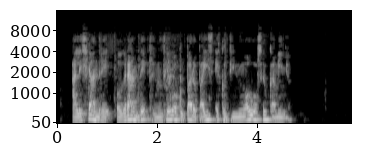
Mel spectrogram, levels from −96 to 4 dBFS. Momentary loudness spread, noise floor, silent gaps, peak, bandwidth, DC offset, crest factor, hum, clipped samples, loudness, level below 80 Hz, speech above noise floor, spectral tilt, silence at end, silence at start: 8 LU; under -90 dBFS; none; -6 dBFS; 7.6 kHz; under 0.1%; 20 dB; none; under 0.1%; -25 LUFS; -62 dBFS; over 66 dB; -7 dB/octave; 1.2 s; 0.3 s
